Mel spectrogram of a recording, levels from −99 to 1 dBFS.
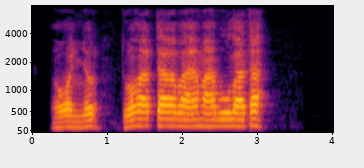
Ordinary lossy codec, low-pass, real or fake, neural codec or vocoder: AAC, 48 kbps; 7.2 kHz; real; none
